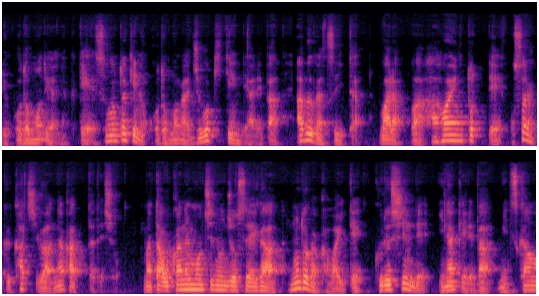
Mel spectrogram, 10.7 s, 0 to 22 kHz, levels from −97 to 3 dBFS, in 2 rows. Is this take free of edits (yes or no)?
no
